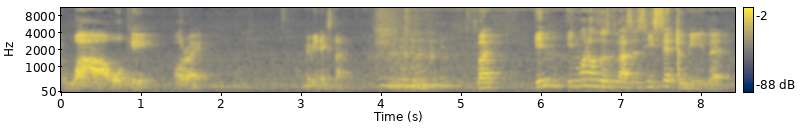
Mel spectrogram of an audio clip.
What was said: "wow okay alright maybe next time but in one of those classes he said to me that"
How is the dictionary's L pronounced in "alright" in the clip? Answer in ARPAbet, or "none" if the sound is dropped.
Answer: L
